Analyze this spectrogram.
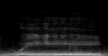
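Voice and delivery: high playful whee; silly whee. Pretend. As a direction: squeal it like a kid. Playful exclamation.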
